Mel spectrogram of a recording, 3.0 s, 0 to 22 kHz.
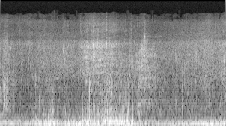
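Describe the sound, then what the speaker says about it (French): Strong headwind gusting across the microphone while paddleboarding on open water on an Itiwit Race 14' paddleboard, a steady loud roaring buffet with low rumble and splashing water beneath, no voices. "il y avait énormément de vent de face"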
